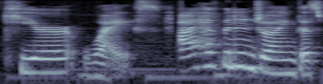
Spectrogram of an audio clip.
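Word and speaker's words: Kjaer Weis: to pronounce this brand it's pronounced cure Weiss I have been enjoying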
